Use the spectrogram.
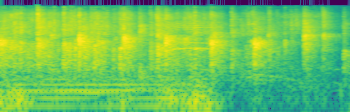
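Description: An audience applauds with dense, steady clapping that continues throughout, with a low hum beneath it during the first couple of seconds. No one speaks.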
